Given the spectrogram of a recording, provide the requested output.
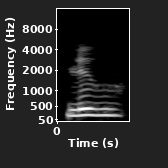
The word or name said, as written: le houx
